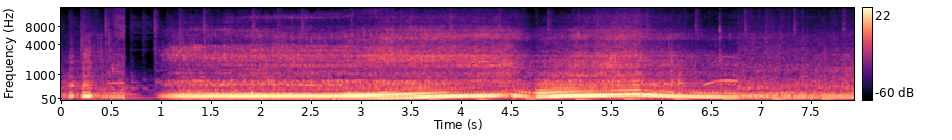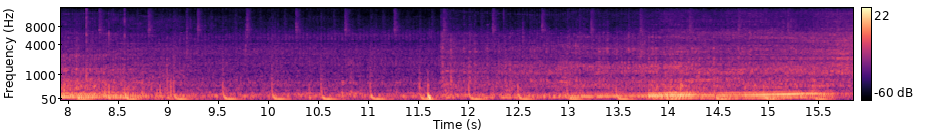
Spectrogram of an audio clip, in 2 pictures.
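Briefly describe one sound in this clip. A second off-road engine roars loudly, then settles to a low rumble.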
